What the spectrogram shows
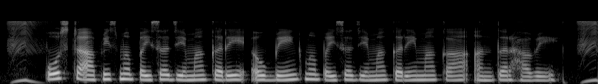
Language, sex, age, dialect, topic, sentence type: Chhattisgarhi, female, 18-24, Central, banking, question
